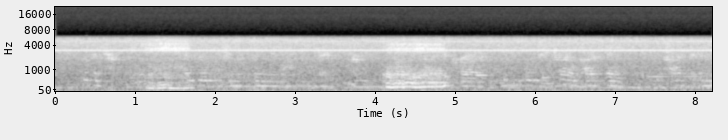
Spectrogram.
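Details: Male dog snoring: soft low snorts and one louder snoring breath over a steady background hum.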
